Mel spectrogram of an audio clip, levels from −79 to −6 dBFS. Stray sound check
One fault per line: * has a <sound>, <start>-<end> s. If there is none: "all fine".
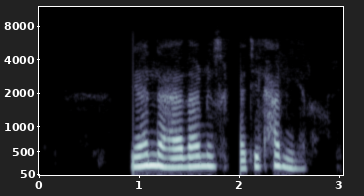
* has a dropout, 1.9-2.0 s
